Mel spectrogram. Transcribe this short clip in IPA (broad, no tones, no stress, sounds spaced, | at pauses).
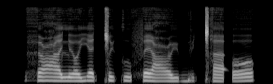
h œ ʕ a lʲ ɔ j ɛ ǀ y k u f ɛ ʕ y b y ǀʰ a ʔ ɔ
